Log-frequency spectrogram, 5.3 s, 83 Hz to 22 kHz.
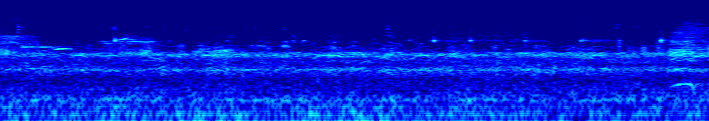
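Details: A spectacular flock of Lesser Snow Geese passing overhead during November 2011 migration at a Canadian bird sanctuary, George C. Reifel. A massed, unbroken honking chorus holds steady throughout, blended with low wind rumble.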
